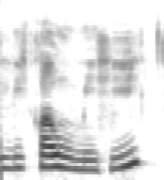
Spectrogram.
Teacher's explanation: اس کے بعد ہے لِقَوْمِهِ، لام زیر لی، قاف واو زبر قو، میم زیر می، ہا کھڑی زیر ہی، لِقَوْمِهِ، واو ساکن سے پیچھے زبر ہے تو واو لین کا قاعدہ ہے، اس کو ہم نے جلد ادا کرنا ہے اور نرمی کے ساتھ، اور ہا کے نیچے کھڑی زیر ہے تو اس کو بھی ایک الف کے برابر کھینچ کے ادا کریں گے۔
